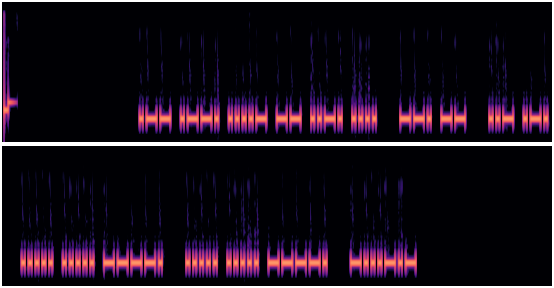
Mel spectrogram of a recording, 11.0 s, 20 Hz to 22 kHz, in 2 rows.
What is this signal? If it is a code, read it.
Morse code, heard as a keyed tone, about 36 wpm, 700 Hz. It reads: WP4MFH GM UR 559 559 <BK>
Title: SOTA QSO Practice 35wpm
